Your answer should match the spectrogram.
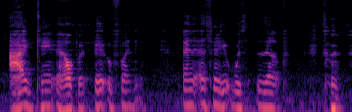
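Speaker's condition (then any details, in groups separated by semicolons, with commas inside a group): Cerebral palsy; uses wheelchair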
